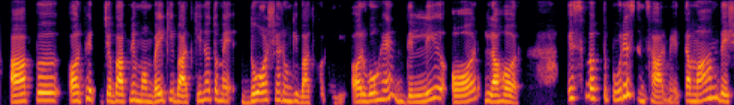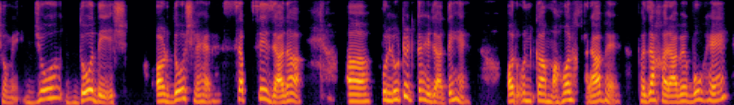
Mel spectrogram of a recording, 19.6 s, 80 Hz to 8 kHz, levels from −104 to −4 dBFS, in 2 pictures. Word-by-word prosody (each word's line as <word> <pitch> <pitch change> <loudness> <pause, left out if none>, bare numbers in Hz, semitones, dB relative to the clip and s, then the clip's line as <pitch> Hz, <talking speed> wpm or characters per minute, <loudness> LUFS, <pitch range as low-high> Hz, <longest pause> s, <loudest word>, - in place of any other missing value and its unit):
आप 200 +3 +6 0.5
और 205 +1 +4
फिर 250 -2 +1 0.2
जब 200 -1 0
आपने 195 +4 +4
मुंबई 185 +1 +1
की 235 - -4
बात 170 -4 +3
की 205 - -6
ना 245 +3 -3
तो 245 0 -3
मैं 200 -2 -4 0.2
2 195 +7 +2
और 230 - +1
शहरों 225 -3 -5
की 200 - -5
बात 160 -2 -2
करुँगी 155 -6 -19
और 185 +1 +3
वो 210 - +3
हैं 245 +1 -2 0.2
दिल्ली 185 +10 -1 0.2
और 180 +10 +2
लाहौर। 180 -3 +3 0.7
इस 285 +1 -2
वक़्त 275 +2 0
पूरे 255 +11 +2
संसार 195 - -3
में - - -12
तमाम 200 +9 +2
देशों 180 -4 -2
में - - -14 0.3
जो 250 - +2 0.3
2 160 +11 +4
देश 170 +1 -6 0.4
और 195 0 +5
2 230 +9 +3
शहर 185 -8 -6 0.3
सबसे 255 +1 0
ज़्यादा 175 +3 +2
अ, - - -6 1.1
पॉल्यूटेड 230 +6 +1
कहे 245 -5 0
जाते 185 +3 -1
हैं 245 -7 -6 0.5
और 195 +1 +4
उनका 205 0 -1
माहौल 220 +5 +1
ख़राब 210 0 0
है, 195 -1 -7 0.3
फ़ज़ा 215 +4 +3
ख़राब 180 -5 +1
है, 195 - +1
वो 200 +6 -1
हैं 215 +6 -1
200 Hz, 170 wpm, -23 LUFS, 185-230 Hz, 1.1 s, आप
